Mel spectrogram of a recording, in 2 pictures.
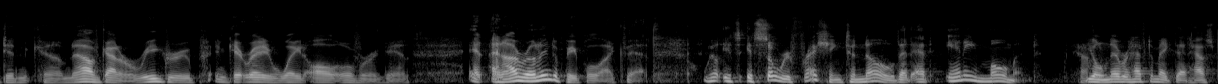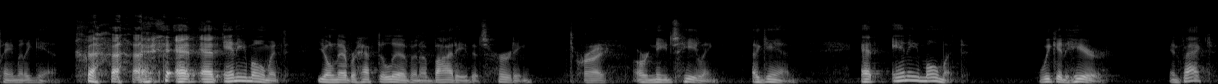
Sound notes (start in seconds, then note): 13.0 chuckles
